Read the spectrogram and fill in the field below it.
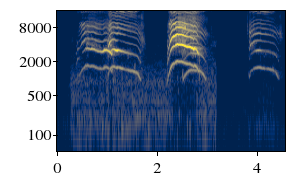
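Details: Three meows from a cat: two long, loud, slightly wavering calls close together, then a shorter, softer one after a pause, over a faint low background hum.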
